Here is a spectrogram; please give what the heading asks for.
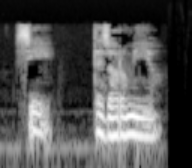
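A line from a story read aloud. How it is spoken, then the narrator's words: Deep voice whispering in ear. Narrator (Italian): Kay continuava a sorridere e lui sentiva quella sua voce profonda che gli sussurrava all'orecchio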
